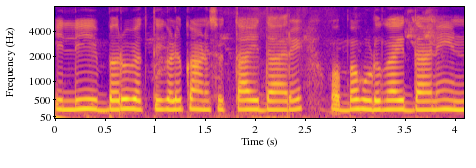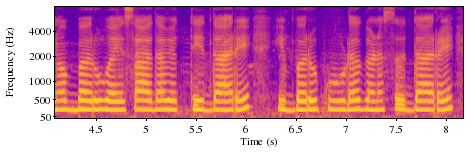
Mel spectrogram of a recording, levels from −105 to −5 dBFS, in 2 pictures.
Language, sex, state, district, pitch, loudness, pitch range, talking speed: Kannada, female, Karnataka, Bidar, 245 Hz, -16 LUFS, 235-245 Hz, 115 wpm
